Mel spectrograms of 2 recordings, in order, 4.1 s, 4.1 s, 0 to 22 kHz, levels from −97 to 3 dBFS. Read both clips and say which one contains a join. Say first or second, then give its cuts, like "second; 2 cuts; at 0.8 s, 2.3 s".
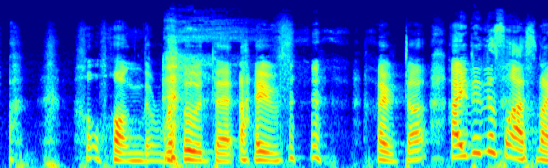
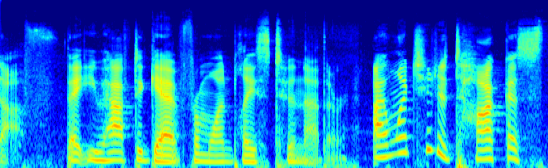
second; 1 cut; at 2.7 s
